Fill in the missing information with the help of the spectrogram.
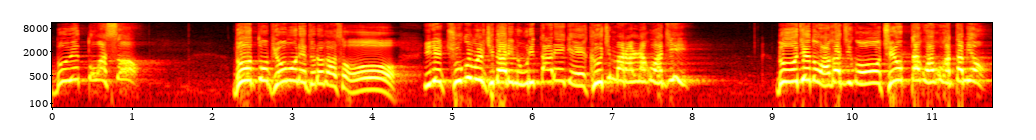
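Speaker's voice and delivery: loud, high shouted accusation; angry scolding. Retold or imitated. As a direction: act out a furious father barring the way. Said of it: "막 욕을 하면서".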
